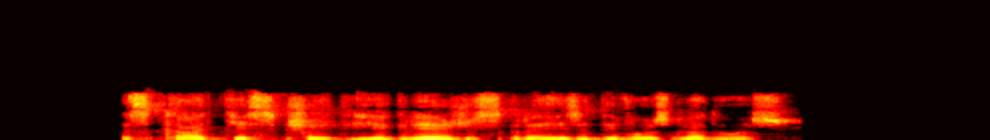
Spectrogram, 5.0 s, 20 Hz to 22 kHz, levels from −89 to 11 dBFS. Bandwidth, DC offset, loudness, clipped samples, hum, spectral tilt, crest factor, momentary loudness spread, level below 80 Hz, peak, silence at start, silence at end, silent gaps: 8 kHz; under 0.1%; -20 LUFS; under 0.1%; none; -3.5 dB/octave; 20 dB; 10 LU; -62 dBFS; 0 dBFS; 0.6 s; 1 s; none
